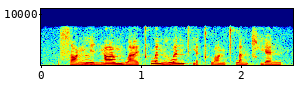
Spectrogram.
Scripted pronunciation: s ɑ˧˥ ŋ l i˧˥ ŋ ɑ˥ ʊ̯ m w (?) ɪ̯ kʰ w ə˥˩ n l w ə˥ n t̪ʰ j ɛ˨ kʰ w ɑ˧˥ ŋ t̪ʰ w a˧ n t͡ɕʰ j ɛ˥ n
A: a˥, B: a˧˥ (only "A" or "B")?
B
